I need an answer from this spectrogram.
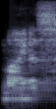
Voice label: "minus", robot

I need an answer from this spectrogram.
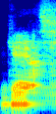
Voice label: "gas", robot

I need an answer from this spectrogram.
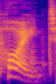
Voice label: "point", female

